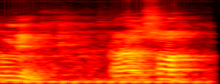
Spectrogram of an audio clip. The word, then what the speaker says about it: women: woman ok but this is plural lots of women so women the right pronunciation is women lots of women are joining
